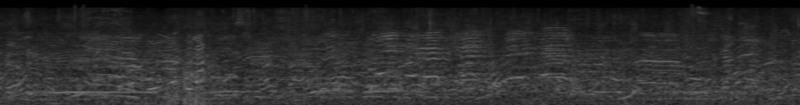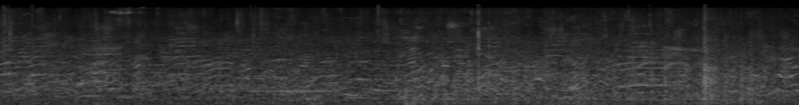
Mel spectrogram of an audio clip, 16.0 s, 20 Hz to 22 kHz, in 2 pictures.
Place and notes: {"title": "Hoogstraat, Abcoude, Netherlands - Kingsday in Abcoude", "date": "2018-04-30 12:16:00", "description": "Moving audio (Binaural) on a flea market at Kingsday in the Netherlands.", "latitude": "52.27", "longitude": "4.97", "altitude": "6", "timezone": "Europe/Amsterdam"}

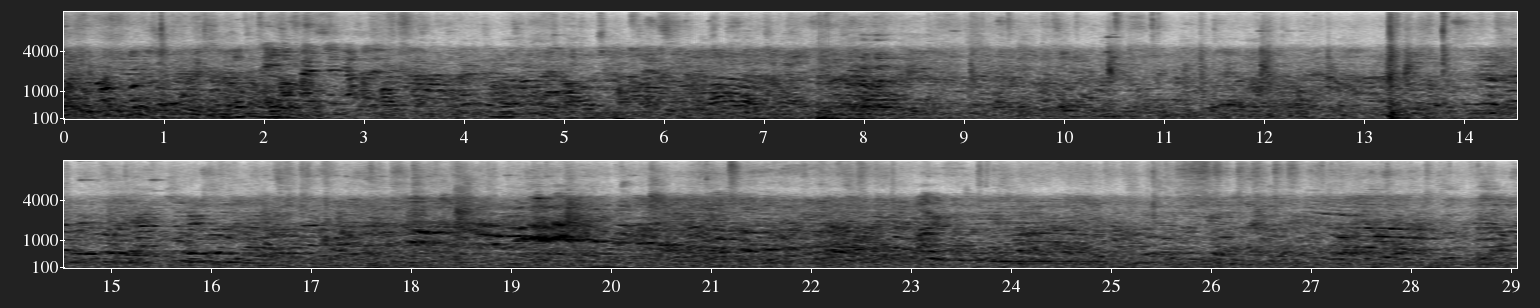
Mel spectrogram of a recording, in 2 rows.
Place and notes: {"title": "Eslite Bookstore, Sec., Xinsheng S. Rd. - Walking inside the bookstore", "date": "2012-06-09 19:27:00", "description": "Walking inside the bookstore\nSony PCM D50 + Soundman OKM II", "latitude": "25.02", "longitude": "121.53", "altitude": "19", "timezone": "Asia/Taipei"}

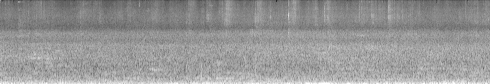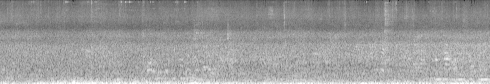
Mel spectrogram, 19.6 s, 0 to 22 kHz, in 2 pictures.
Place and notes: {"title": "中山區龍洲里, Taipei City - soundwalk", "date": "2014-05-02 15:34:00", "description": "Walking on the road, Traffic Sound, Convenience Store", "latitude": "25.06", "longitude": "121.54", "altitude": "16", "timezone": "Asia/Taipei"}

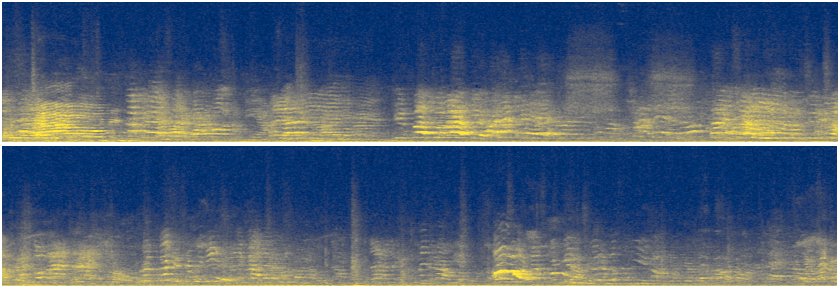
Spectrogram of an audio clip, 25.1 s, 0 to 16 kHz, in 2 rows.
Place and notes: {"title": "Via Leone Amici, Serra De Conti AN, Italia - Kindergarten exit caught from under an arch", "date": "2018-05-26 15:45:00", "description": "Sony Dr 100 with windscreen (like all my recordings on this map).", "latitude": "43.54", "longitude": "13.04", "altitude": "213", "timezone": "Europe/Rome"}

